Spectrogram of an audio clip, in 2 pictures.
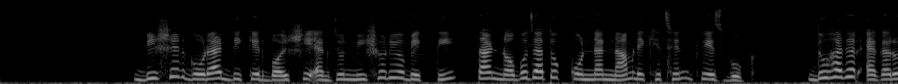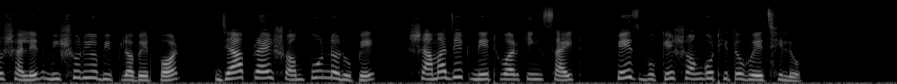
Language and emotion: Bengali, neutral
